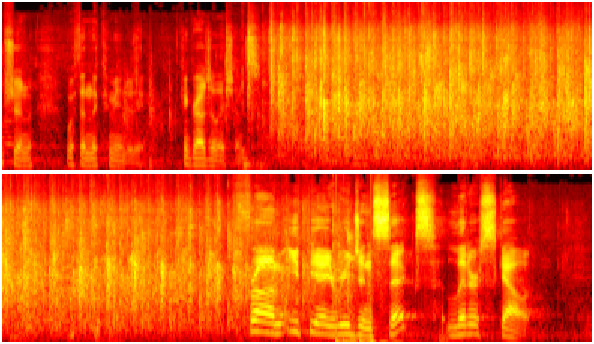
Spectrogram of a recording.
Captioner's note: applause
